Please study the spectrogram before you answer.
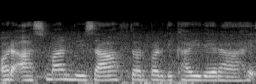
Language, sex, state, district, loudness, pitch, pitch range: Hindi, female, Uttar Pradesh, Hamirpur, -15 LUFS, 200 Hz, 195-210 Hz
